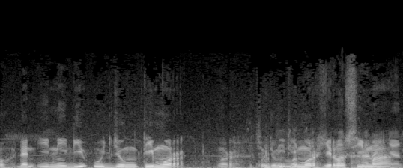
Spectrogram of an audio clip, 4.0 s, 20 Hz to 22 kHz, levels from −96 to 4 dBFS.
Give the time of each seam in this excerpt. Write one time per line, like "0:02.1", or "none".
0:02.4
